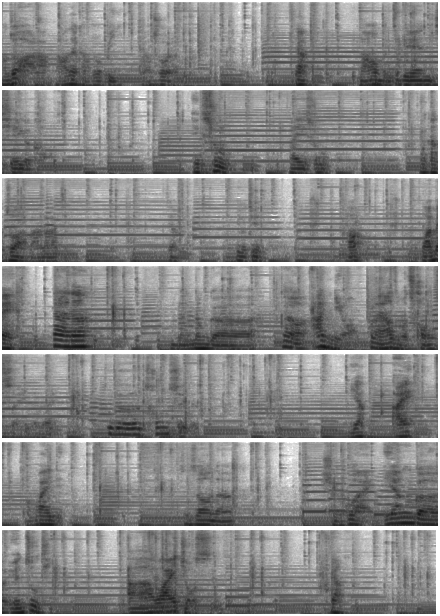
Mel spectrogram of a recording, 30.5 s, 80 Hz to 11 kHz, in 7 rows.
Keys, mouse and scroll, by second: 1.5 middle click, 1.8 Tab, 2.1 shift+middle click, 2.5 scroll up 2, 2.7 shift+middle click, 2.9 Tab, 3.1 shift+middle click, 4.0 ctrl+r, 5.1 middle click, 5.4 3, 5.8 click, 6.0 middle click, 6.4 e, 7.1 e, 8.4 ctrl+r, 10.1 middle click, 10.5 Tab, 10.7 right click, 11.8 scroll down 3, 12.0 middle drag, 12.1 ctrl+s, 12.8 shift+middle click, 13.2 scroll up 2, 13.4 shift+middle click, 14.2 shift+a, 15.7 shift+middle click, 15.9 scroll up 3, 16.1 g, 17.1 shift+middle drag, 17.3-18.1 scroll up 2, 18.1 g, 18.9 scroll up 2, 19.1 shift+middle drag, 19.4 Tab, 19.7 3, 19.8 click, 20.1 g, 22.8 middle click, 22.9 Tab, 23.2 middle drag, 23.4 shift+a, 23.9 middle drag, 24.1 scroll up 2, 24.3 shift+s, 25.1 shift+a, 26.7 s, 28.2 middle click, 28.6 s.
